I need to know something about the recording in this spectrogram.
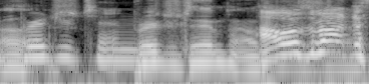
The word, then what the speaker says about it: Bridgerton: do i do stupid yeah it is like bridgerton i was about to say say bridgeton say it right now the most recent one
